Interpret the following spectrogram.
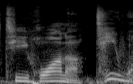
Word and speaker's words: Tijuana: I'm 47 years old and just realized that it's Tijuana.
